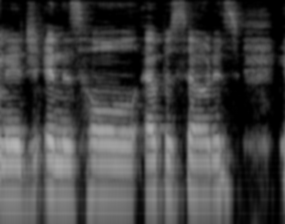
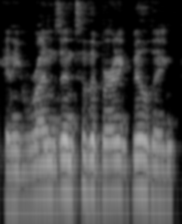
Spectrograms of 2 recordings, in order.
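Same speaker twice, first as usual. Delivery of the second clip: usual speaking voice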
